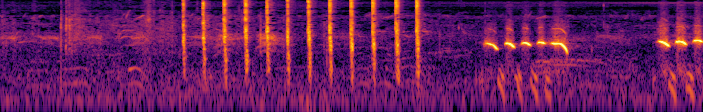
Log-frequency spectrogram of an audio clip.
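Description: A run of about a dozen sharp, evenly spaced clicks, then a bird calling twice, each call a quick run of about five short, falling whistled notes.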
